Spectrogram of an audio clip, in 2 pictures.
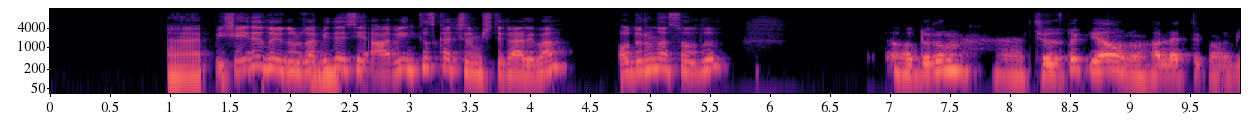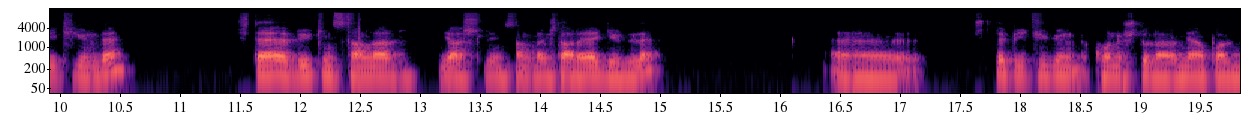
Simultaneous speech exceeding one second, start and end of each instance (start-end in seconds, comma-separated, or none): none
